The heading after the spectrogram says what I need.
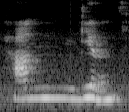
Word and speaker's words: hangin: So there's no distinct G sound.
